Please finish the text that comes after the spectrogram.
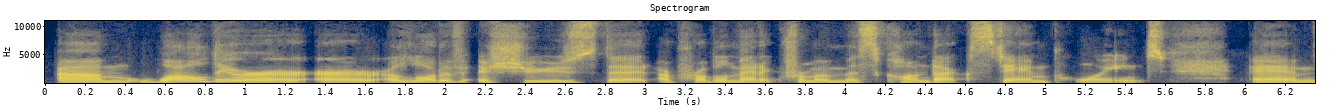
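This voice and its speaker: A woman speaks as a podcast guest, explaining carefully and often pausing on fillers. Her voice sits low, with a gravelly edge, and the recording is dry and close. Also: a bit bright, no echo. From New Zealand. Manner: thoughtful, explanatory, many fillers. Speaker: guest compliance expert. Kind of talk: podcast interview.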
